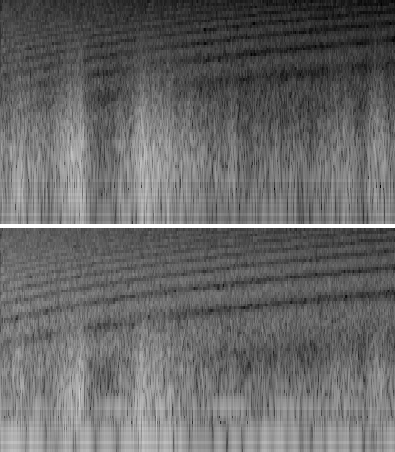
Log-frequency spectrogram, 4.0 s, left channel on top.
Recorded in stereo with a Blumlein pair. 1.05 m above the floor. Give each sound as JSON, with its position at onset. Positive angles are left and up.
{"t": 0.0, "sound": "a drone", "azimuth_deg": -60}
